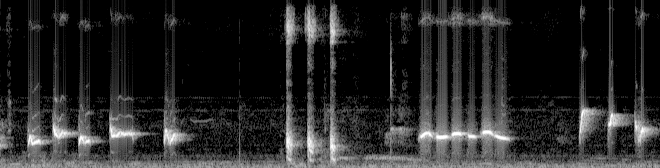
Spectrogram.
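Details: Straw-headed bulbul song, played to make other birds answer: short rich whistled warbles near the middle of the range, repeated in phrases, broken by a burst of sharp high clicking notes and a falling three-note whistle.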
